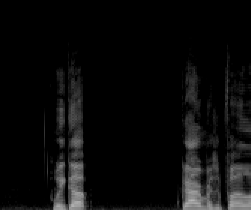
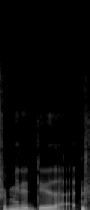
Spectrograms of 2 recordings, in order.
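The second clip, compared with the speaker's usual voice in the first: ordinary talk, nothing marked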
